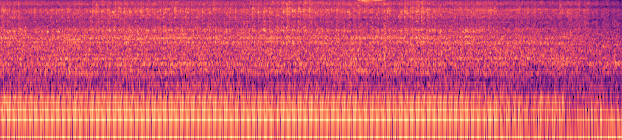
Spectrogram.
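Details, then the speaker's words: Small single-cylinder mower engine that sputters while cutting fine, oil leak already fixed: uneven putter at idle, beat stumbles and sags near the end; possible fuel delivery issue, owner suggests checking throttle cable stretch. "sometimes when we hear the puttering we instantly freak out I know I have always in the past"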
